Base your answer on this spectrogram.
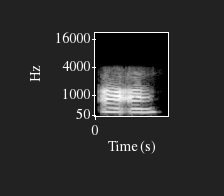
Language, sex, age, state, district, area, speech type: Assamese, female, 30-45, Assam, Dhemaji, rural, conversation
